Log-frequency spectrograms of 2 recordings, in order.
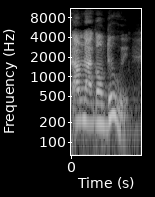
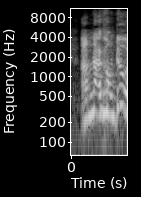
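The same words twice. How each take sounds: First: Soft and low, talking herself down; murmured to herself, calming down; quiet resolve. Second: "I'm not gonna do it." said firmer, rising at the end; firm resolve. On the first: Holding back from fighting her man, softly. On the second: Talking herself out of a fight, firmly. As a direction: repeat it with more push on "do". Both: Retold or imitated. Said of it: "But I said".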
